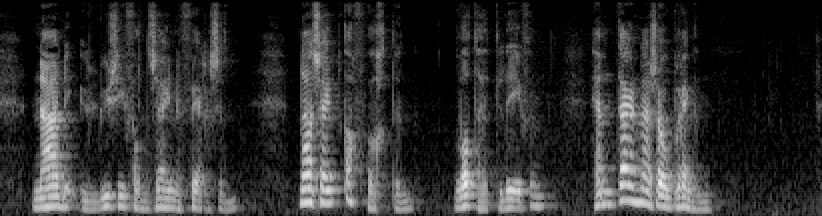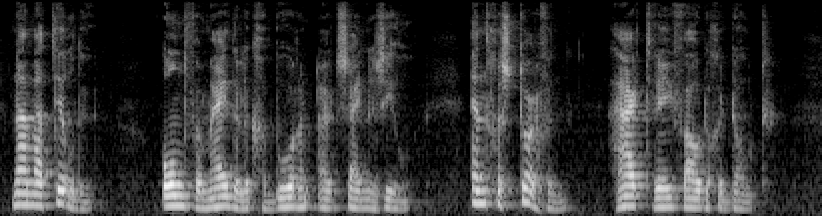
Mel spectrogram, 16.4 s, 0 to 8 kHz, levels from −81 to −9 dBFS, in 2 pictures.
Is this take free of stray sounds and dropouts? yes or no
yes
